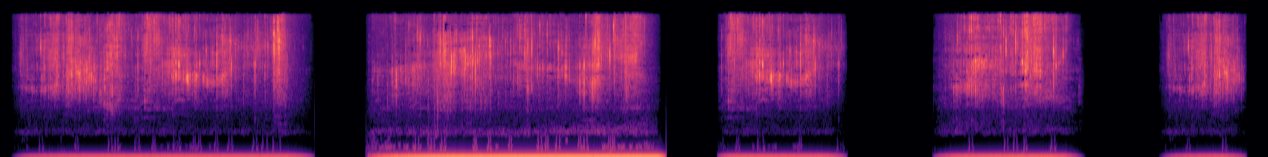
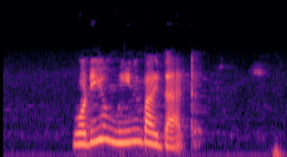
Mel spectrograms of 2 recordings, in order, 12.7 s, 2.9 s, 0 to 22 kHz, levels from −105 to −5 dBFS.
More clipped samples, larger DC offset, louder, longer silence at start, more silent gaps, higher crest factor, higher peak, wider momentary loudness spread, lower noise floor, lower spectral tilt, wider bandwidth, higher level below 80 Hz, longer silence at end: neither; neither; about the same, -31 LUFS vs -31 LUFS; second, 0.1 s vs 0.75 s; first, 3.18-3.65 s, 6.65-7.17 s, 8.47-9.19 s, 10.84-11.58 s vs none; first, 34 dB vs 20 dB; first, -2 dBFS vs -14 dBFS; about the same, 15 LU vs 15 LU; first, under -90 dBFS vs -74 dBFS; second, 3.5 dB/octave vs -5.5 dB/octave; first, 16 kHz vs 6.6 kHz; about the same, -64 dBFS vs -64 dBFS; about the same, 0.2 s vs 0.1 s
